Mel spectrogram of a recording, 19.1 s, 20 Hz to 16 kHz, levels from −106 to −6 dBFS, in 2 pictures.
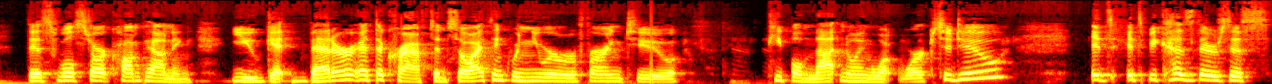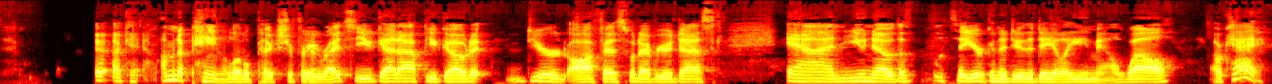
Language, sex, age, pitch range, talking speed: English, female, 30-49, 140-205 Hz, 215 wpm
